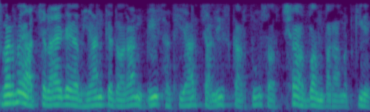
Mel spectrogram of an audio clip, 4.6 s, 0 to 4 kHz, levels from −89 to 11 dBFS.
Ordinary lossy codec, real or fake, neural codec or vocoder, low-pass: none; fake; vocoder, 44.1 kHz, 128 mel bands, Pupu-Vocoder; 3.6 kHz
